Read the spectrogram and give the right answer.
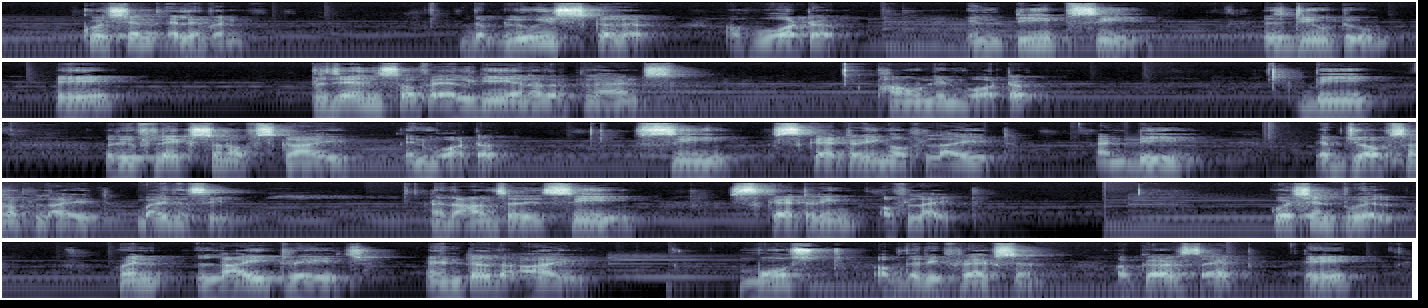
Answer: the answer is c scattering of light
